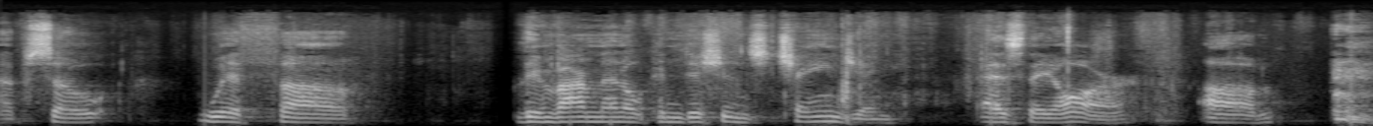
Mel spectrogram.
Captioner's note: cough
